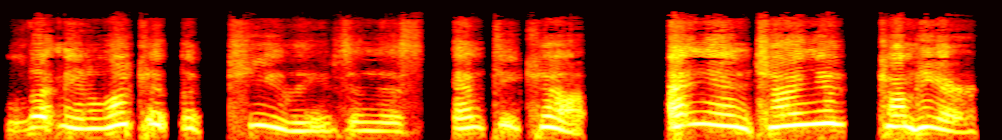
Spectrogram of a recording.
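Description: A woman playing a brisk, grand, eccentric sorceress who commands others in a fantasy audio drama. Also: high-pitched, expressive, a little mellow, no room sound, poor audio. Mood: commanding.

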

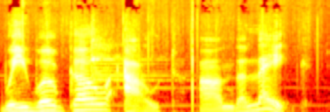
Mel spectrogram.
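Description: A man voicing a polite, firm young gentleman who is dryly amused. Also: medium pitch, sing-song, takes it slowly, vocal fry, over music, voice pushed up, exaggerated voice. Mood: courteous. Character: courteous, stubborn young gentleman.

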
